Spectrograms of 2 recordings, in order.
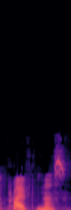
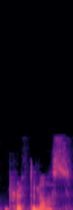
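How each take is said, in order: First: Prifddinas said "PRIVE-the-nus"; "Prifddinas" opening to rhyme with drive; official pronunciation. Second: Prifddinas said "PRIFT-en-oss"; questioning "Prifddinas", higher, with an f sound; speaker's failed reading. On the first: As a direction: say Prifddinas with long i and v. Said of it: "failed at pronouncing it correctly". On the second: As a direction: read Prifddinas with a short i and f. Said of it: "I failed at pronouncing it correctly". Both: Shown as a demonstration.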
